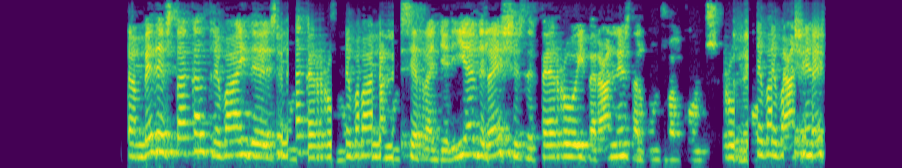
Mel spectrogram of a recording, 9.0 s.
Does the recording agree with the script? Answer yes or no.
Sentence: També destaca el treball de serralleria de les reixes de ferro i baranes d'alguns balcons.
no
